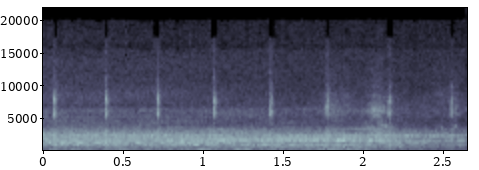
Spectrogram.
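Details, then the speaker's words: Hcalory 12V 5kW diesel heater in a van, turned down from level four toward level one: even blower rush with a soft fuel-pump tick about three times a second, getting quieter; runs smoothly at reduced output. "if I bring that down you can hear it going quieter"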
